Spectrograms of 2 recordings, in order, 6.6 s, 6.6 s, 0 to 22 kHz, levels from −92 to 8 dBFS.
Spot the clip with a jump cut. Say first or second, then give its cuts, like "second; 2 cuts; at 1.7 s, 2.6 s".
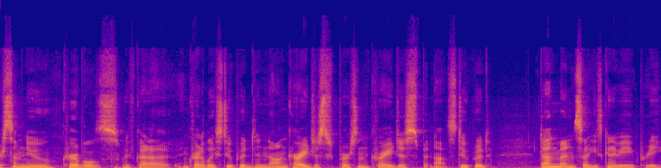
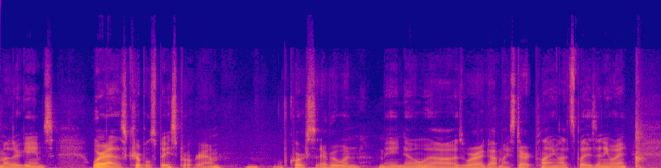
first; 1 cut; at 3.7 s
